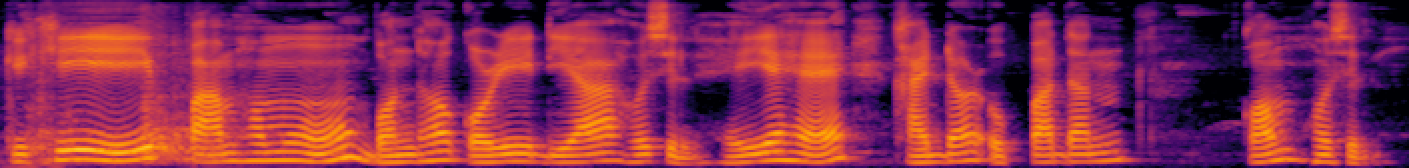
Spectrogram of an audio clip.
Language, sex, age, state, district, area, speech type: Assamese, male, 18-30, Assam, Sivasagar, rural, read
